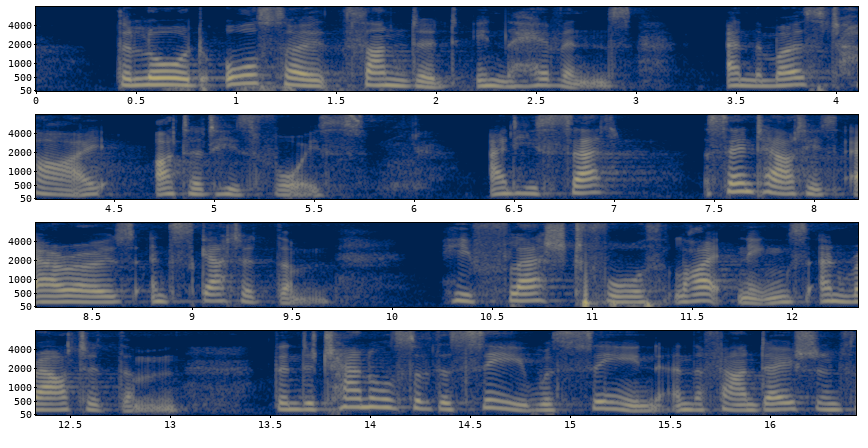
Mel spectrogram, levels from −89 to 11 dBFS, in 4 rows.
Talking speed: 150 wpm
